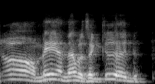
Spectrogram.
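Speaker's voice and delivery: high, amazed waking-up sigh; high waking groan. Retold or imitated. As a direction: crew groaning awake, wrong first take. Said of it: "they're like".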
